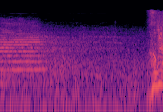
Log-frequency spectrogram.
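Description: Train sound effect: a passenger carriage running steadily, heard from inside. A held tone fades out in the first second.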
